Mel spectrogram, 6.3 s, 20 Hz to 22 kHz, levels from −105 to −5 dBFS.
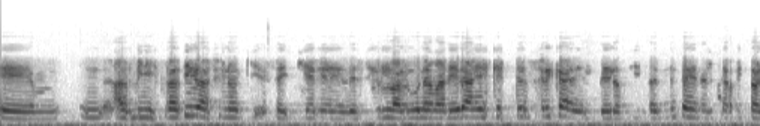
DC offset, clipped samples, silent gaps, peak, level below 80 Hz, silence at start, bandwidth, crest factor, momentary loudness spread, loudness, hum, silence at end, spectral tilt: under 0.1%; under 0.1%; none; -20 dBFS; -50 dBFS; 0 s; 7.4 kHz; 18 dB; 11 LU; -37 LUFS; none; 0 s; -5 dB/octave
